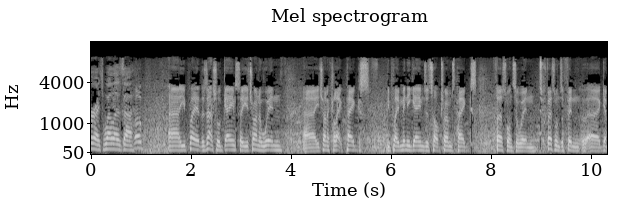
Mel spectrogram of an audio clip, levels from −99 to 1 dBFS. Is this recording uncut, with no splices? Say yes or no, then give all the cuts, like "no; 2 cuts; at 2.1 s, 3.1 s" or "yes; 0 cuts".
no; 3 cuts; at 1.8 s, 2.9 s, 7.3 s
